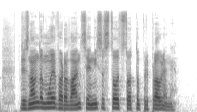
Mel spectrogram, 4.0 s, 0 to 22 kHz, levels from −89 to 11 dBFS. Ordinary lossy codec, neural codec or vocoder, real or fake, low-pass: none; vocoder, 44.1 kHz, 128 mel bands, Pupu-Vocoder; fake; 14.4 kHz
